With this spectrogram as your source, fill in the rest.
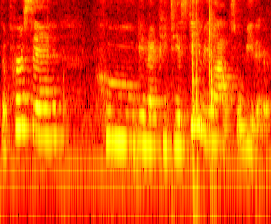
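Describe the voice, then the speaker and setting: A woman speaks at a fairly slow pace. Audible room echo and noticeable background noise surround her. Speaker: vlogger. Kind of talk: casual vlog. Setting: in a car. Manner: hesitant, many fillers.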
